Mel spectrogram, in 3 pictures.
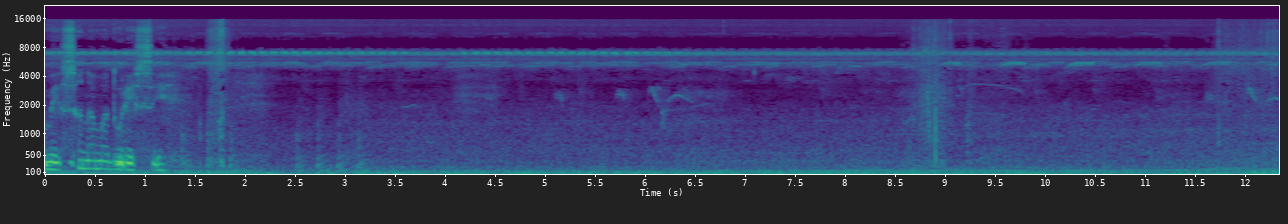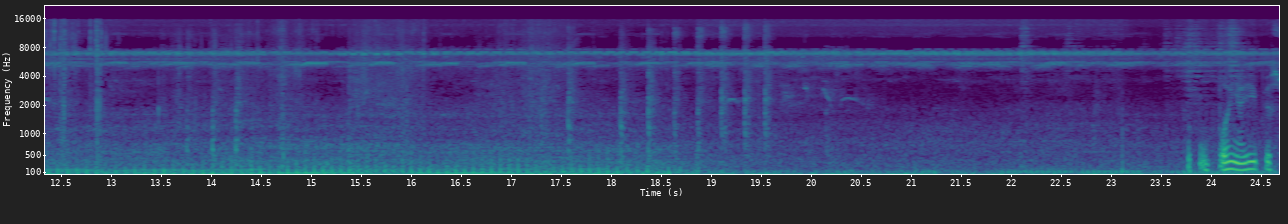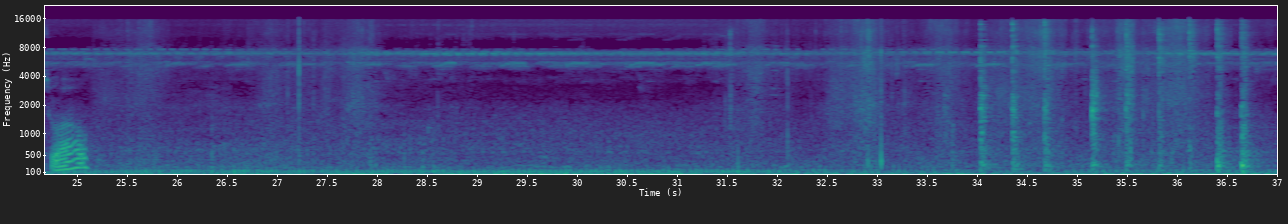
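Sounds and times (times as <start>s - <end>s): high-pitched insect trill: 0.0s - 37.0s.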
